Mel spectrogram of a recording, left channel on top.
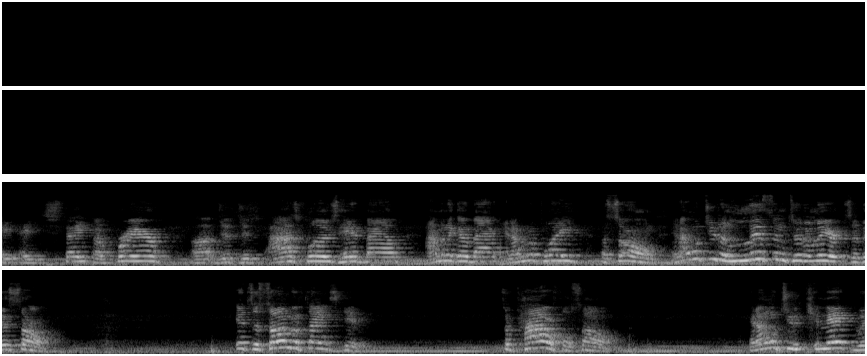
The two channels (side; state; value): left; silent; 60 dB below the other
